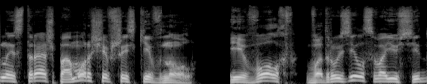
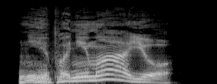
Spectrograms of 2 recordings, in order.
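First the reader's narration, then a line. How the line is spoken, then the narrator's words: Breathless wheezing priest. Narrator (Russian): прохрипел с одышкой жрец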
